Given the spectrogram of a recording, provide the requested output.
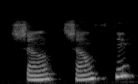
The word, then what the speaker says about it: Schamkypou: Muito feliz de te ver aqui e de também cumprimentar aqui a professora Cláudia e a professora Chamsky, é assim que pronuncia, que quando eu entrei estava aqui falando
